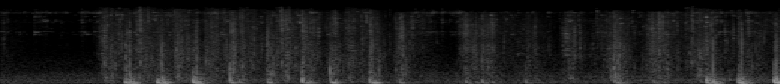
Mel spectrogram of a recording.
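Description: Heavy footsteps thud and crunch quickly on snow and metal grating.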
